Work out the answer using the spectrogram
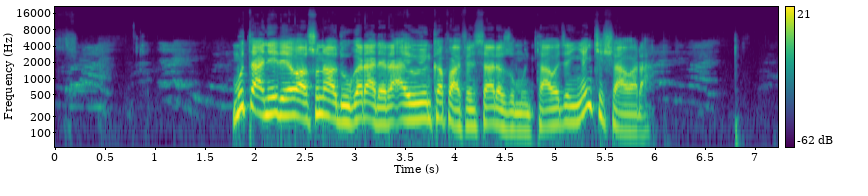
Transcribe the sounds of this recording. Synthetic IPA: mʊ˦taː˨neː˦da˨jɐ˦waː˨sʊ˦naː˨doː˨ɡɐ˦ɽaː˨da˨ɽɪ˦ʔa˦joː˦jɪ˦ŋkɐ˦ɸaː˨ɸɛ˦nsaː˦da˨zʊ˨mʊ˨ntaː˦wɐ˦d͡ʒɛ˦ɲjɐ˦ŋkʲe˨ʃaː˦wɐ˦ɽa̰ː˨

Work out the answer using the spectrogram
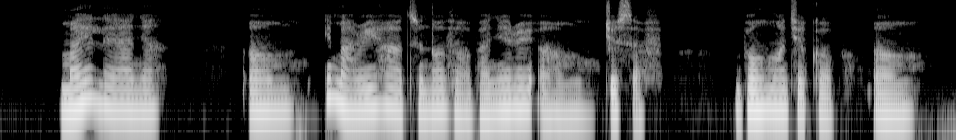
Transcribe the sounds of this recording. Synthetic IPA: ma˨ɪ˦le˨a˨ɲa˦ | ɔ˨m̩˨ | ɪ˦ma˨ɾi˦ɦa˦a˨tʰʊ˨nɔ˦vɛ˨ɔ˨ba˨ɲe˦ɾe˦ʔa˨m̩˨d͡ʒo˦sɛ˨f | bʊ˦ŋ̩˦ŋʷa˦d͡ʒe˦kɔ˨b | ɔ˨m̩˨

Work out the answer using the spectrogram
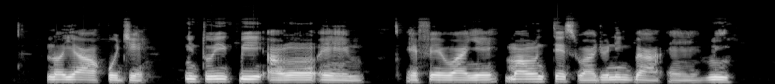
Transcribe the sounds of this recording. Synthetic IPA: lɔ˧ja˦˧˨ko˨d͡ʒɛ˨ | nĩ˦to˧ɾi˦k͡pe˦a˦˨w̃ɔ̃˧ɛ˨ | ɛ˨fɛ˧wa˧j̃ɛ̃˧mãː˦n̩˦tɛ˦˨si˨wa˧d͡ʒu˦nĩ˦ɡ͡ba˦˨ɛ˨mĩ˦˨

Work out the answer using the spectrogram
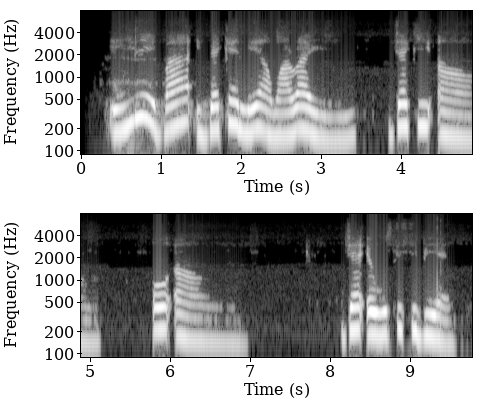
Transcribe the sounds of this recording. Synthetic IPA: e˨ji˨˦le˦˨ba˨˦i˦˨ɡ͡bɛ˧kɛ˦˨le˨˦a˦˨w̃ɔ̃˧a˧ɾa˦e˨ji˨˦ | d͡ʒɛ˦ki˦a˦˨ | o˦˨ | d͡ʒɛ˦ʔe˧wu˧si˦si˦bi˧ɛ˨n

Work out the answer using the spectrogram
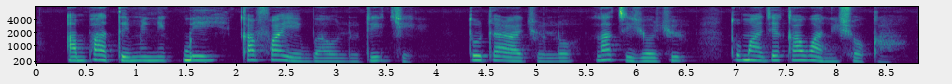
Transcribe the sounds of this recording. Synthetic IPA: a˧ba˦˨te˧mĩ˧nĩ˦k͡pe˦ | ka˦fa˦˨je˨ɡ͡ba˨o˨lu˨di˨˦d͡ʒe˨ | to˦da˦ɾa˧d͡ʒu˨lɔ˧ | la˦ti˧˨jɔ˧d͡ʒu˦ | to˦mãː˦d͡ʒɛ˦ka˦wa˦˨nĩ˨˧˦ʃɔ˦˨ka˨˦

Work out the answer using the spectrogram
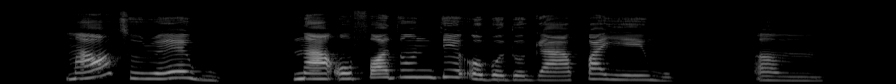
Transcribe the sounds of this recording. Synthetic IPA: ma˨ɔ˦tʊ˨ɾe˦ɡʷu˨ | na˨ʊ˨fɔ˦dʊ˦n̩˦dɪ˦o˨bo˨do˨ɡa˨a˨kʷa˦je˦mu˨ | ɔ˨m̩˨

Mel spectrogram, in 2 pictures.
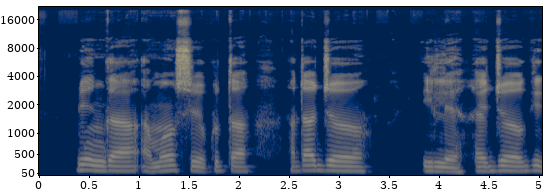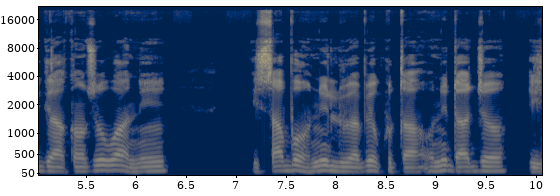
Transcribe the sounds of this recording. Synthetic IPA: ɡ͡be˦˨ŋ̩˦ɡa˧a˨mɔ̃ː˨˦se˧o˨ku˦ta˧a˧da˦d͡ʒɔ˦ | i˧˨lɛ˨ɛ˧d͡ʒɔ˦ɡi˦˨ɡa˧˨kã˧t̬o˦wa˦˨nĩ˨˦ | i˦˨sa˦bɔ˦˨nĩ˦˨lu˧˦a˧bɛ˦o˨ku˨˦ta˧o˧nĩ˦da˦d͡ʒɔ˦ | i˦˨

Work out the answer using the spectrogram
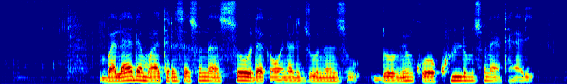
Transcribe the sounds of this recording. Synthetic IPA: bɐ˨laː˦da˨maː˨tɐ˦rsa˨sʊ˦naː˨soː˦da˨kʼɐ˨wnɐ˦rd͡ʒuː˦nɐ˦nsṵ˨ʔdoː˨mɪ˦ŋkʷʊ˨wa˦kʷʰʊ˦lːʊ˦msʊ˦naː˨tʰa̰ː˨ɽḛ˦ʔ

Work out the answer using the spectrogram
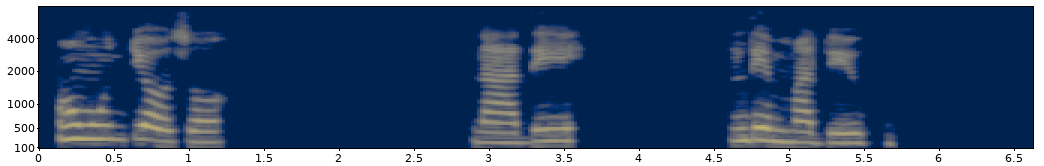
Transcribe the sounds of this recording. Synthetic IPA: ɔ˦ŋʷʊ˦n̩˦dɪ˦ɔ˨zɔ˦ | na˨dɪ˦ | n̩˦dɪ˦m̩˦ma˦de˨e˦kʷu˨

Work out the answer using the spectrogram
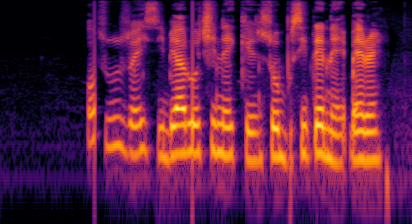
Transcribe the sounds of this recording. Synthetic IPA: o˦tu˨u˦zɔ˨i˦si˨bja˦ɾo˦t͡ʃi˦ne˦ke˨n̩˨so˦bu˨si˦te˦ne˨k͡pe˦ɾe˦

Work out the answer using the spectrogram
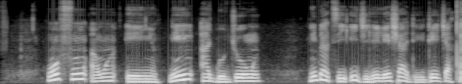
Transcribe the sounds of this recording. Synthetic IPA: w̃ɔ̃˦fũ˦a˦˨w̃ɔ̃˧e˨j̃ã˨nĩ˨˦a˧ɡ͡bo˨d͡ʒo˦˧w̃ɔ̃˧ | nĩ˦ɡ͡ba˦˨ti˨˦ʔi˦˨d͡ʒi˨˦˨le˨˦le˦ʃa˦˨de˨˦de˦d͡ʒa˦˨

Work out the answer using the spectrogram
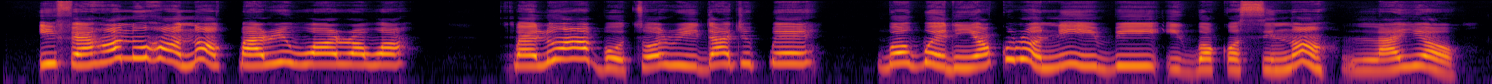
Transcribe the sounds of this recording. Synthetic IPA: i˨fɛ˨ɦã˨˦nũ˦ɦã˦˨nãː˦˨k͡pa˧ɾi˦wɔ˦ɾɔ˧wɔ˦ | k͡pɛ˨lu˨˦ã˦˨bo˨to˨˦ɾi˦i˧da˦d͡ʒu˦k͡pe˦ | ɡ͡bo˧ɡ͡bo˧e˨nĩ˨j̃ɔ̃˧kũ˦ɾo˦˨nĩ˨˦i˧˦bi˦i˦˨ɡ͡bɔ˨kɔ̃˨sĩ˨nãː˦˨la˨˦jɔ˦˨

